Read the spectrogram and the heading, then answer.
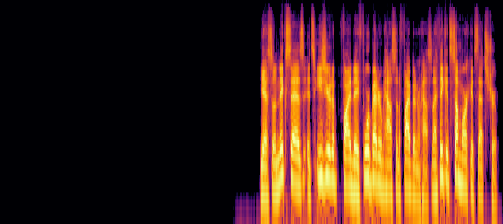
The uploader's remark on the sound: This was a live class recorded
